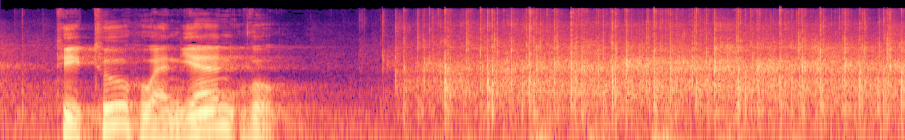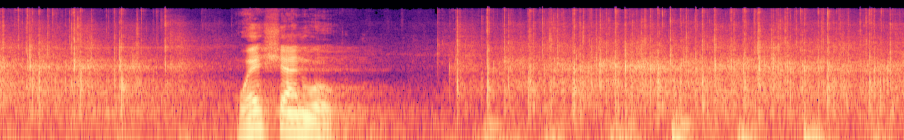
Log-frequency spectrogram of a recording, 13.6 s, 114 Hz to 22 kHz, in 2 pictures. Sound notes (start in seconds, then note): 2.8 audience applauds; 10.0 audience applauds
